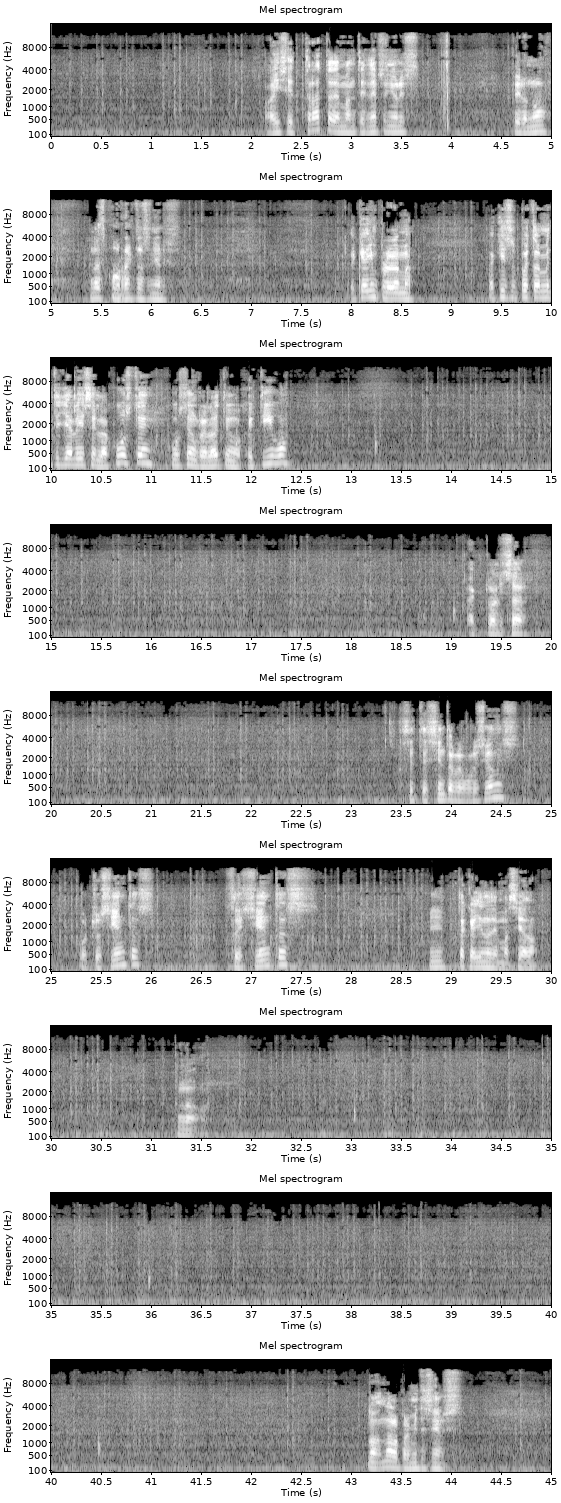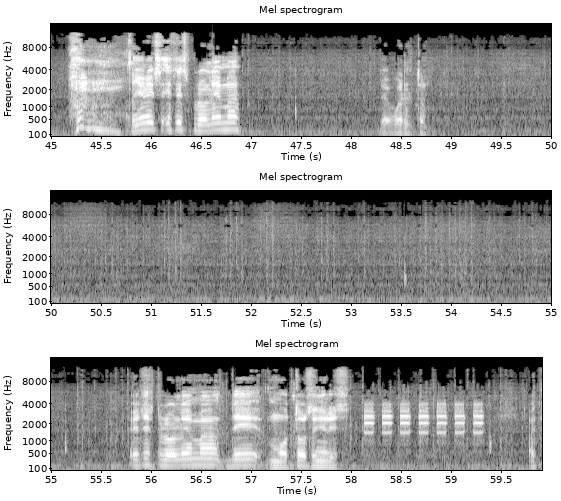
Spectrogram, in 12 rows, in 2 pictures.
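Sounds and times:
car engine idling: 0.0 - 59.9.

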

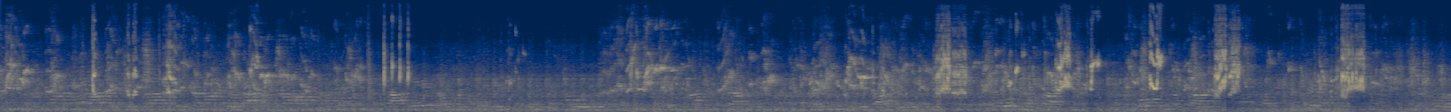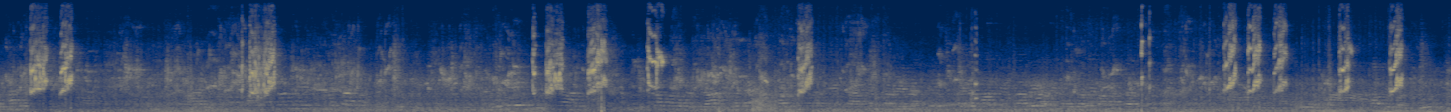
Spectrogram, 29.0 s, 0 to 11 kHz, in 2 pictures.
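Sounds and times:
lovebirds chirping and squawking: 0.0 - 29.0.

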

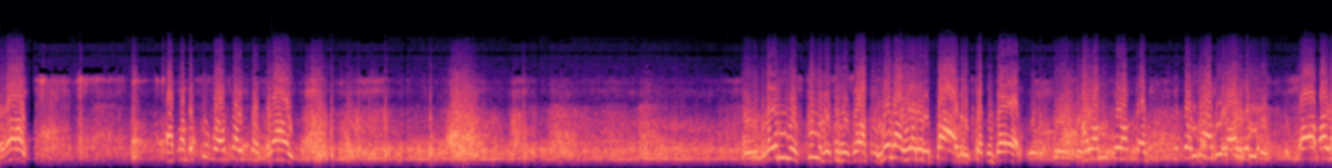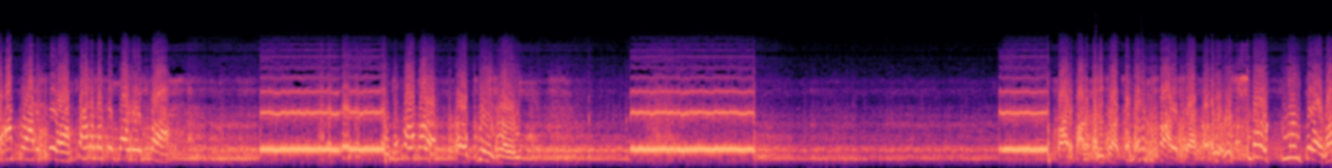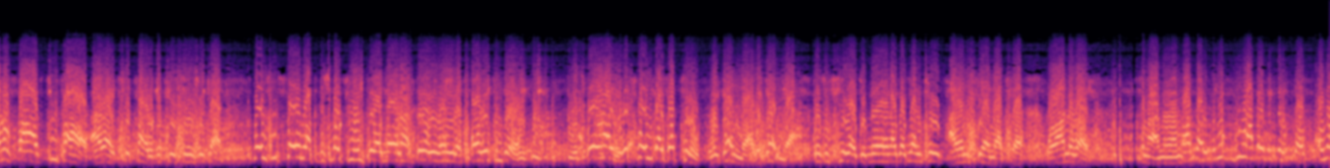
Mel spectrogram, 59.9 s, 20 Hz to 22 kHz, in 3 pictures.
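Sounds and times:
constant low hum: 0.0 - 59.9
telephone ringback tone: 23.9 - 25.9, 29.4 - 31.4, 35.0 - 35.8.

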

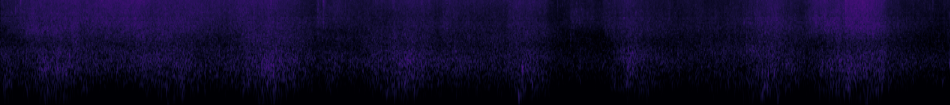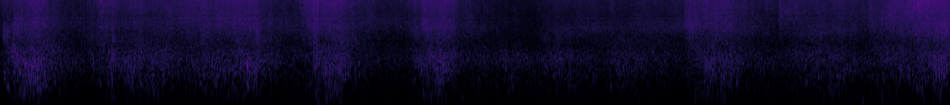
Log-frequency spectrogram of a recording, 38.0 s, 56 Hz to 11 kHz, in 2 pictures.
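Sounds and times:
wind buffeting microphone: 27.2 - 38.0.

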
